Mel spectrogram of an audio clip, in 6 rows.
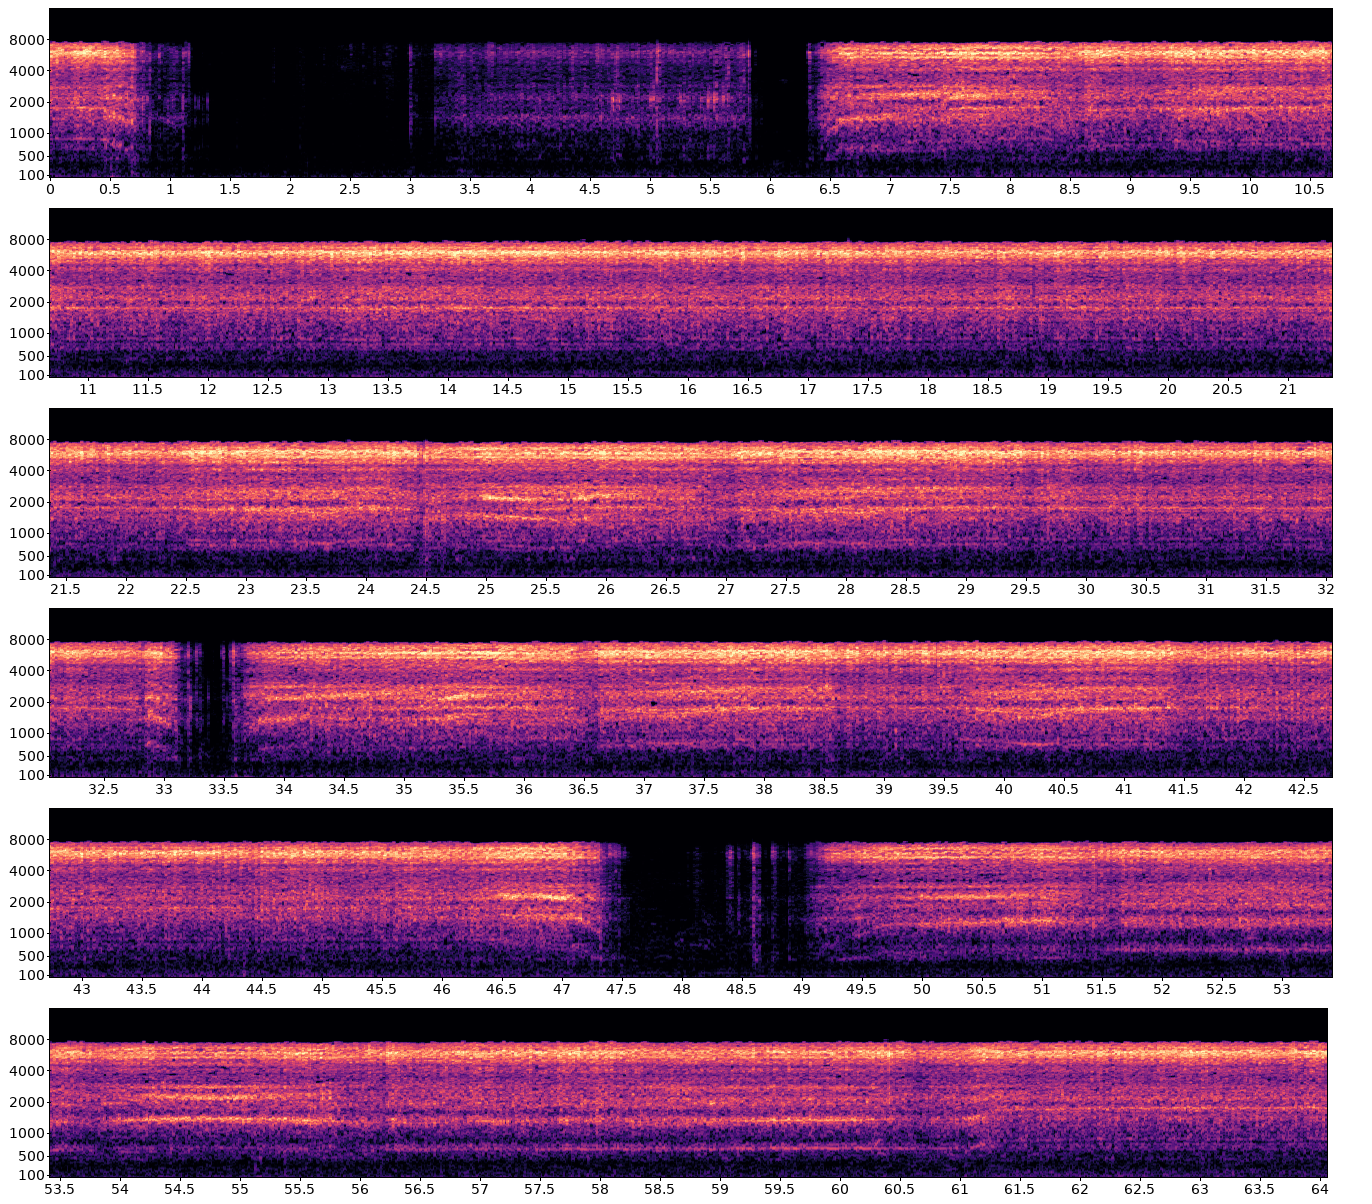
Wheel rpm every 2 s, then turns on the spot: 80, 10, 40, 140, 230, 230, 230, 230, 230, 230, 230, 230, 220, 220, 230, 240, 150, 190, 230, 230, 220, 230, 230, 160, 50, 160, 170, 170, 170, 180, 190, 230.
0-6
